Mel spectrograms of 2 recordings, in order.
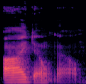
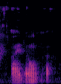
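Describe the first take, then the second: First: Said in the usual way. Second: "I don't know" dropped far softer and lower, almost swallowed; soft low aside; under breath. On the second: Real, not acted. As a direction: mutter it to yourself.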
